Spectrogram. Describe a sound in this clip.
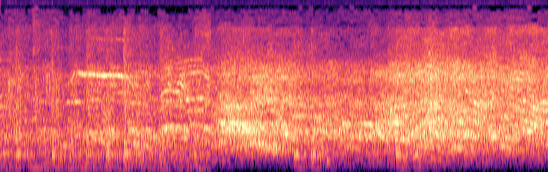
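A large crowd murmurs and cheers outdoors in a stadium.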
